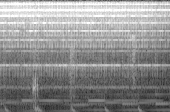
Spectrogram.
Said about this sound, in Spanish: ¿Eres de esos que pone en modo repetición el despertador cinco veces antes de levantarse?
